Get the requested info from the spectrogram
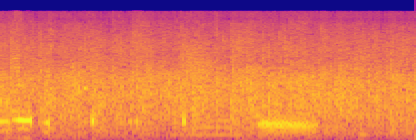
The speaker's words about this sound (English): Let's give it a round of applause, people.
